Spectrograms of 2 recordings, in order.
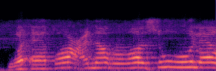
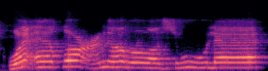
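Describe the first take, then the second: First: The final vowel is short, running into next words. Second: The final vowel is lengthened at the stop. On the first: The reciter continues without stopping. "Ketika diwasal" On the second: The reciter stops at this word. "Ketika diwaqaf alifnya berfungsi"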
